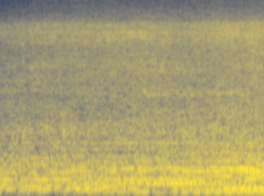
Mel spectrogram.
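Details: Sanyo Aqua series twin-tub washing machine, customer complained it was noisy while washing; after cleaning the dirt-clogged dryer section, the spin dryer gives a steady even whirr building slightly as the drum spins up, no knocking, scraping or rattle: normal spin dryer operation.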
